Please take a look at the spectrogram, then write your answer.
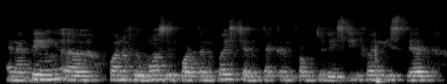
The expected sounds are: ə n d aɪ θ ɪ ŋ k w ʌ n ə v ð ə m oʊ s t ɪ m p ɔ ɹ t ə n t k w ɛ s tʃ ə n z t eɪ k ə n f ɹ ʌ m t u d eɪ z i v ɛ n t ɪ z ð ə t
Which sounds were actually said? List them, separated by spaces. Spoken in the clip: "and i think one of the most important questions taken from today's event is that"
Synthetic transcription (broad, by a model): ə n aɪ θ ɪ ŋ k w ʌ n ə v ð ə m oʊ s t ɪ m p ɔ ɹ t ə n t k w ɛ s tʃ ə n t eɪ k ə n f ɹ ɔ m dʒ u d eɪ s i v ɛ n ɪ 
